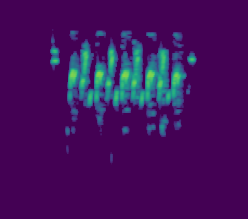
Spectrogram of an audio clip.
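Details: European goldfinch song meant for training birds: a brisk run of high twittering notes lasting over a second, bouncing between two pitches and ending with a thin high note.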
